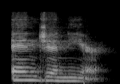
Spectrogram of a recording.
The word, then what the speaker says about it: engineer: La clave en engineer es alargar esa última sílaba. Así que en vez de cortarla rápido, di algo como engineer. Dale énfasis a esa ear final, practica y verás cómo se escucha más fluido.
